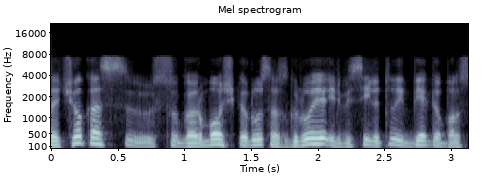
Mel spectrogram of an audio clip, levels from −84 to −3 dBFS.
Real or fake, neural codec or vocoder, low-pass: fake; codec, 16 kHz, 0.8 kbps, ZipCodec; 7.2 kHz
